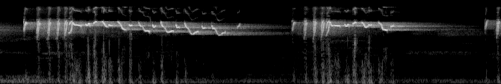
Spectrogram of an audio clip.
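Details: High-pitched sunbird song, kolibri muncang, a long rapid twittering run descending in little steps, followed by a second shorter burst and the start of a third.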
